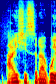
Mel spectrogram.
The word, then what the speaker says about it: BICES: 수집 활용 체계라는게 있는데요 영어 약제로 bices 바이시스라고 읽습니다 여기에 참여를 해서 한국하고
